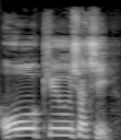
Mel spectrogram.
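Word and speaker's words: 応急処置: 응급처치라 해서 오큐 셔치.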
